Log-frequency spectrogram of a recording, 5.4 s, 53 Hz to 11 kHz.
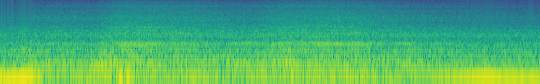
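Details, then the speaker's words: Saab 9-3 SE Turbo after a Liqui Moly 2037 engine flush for low oil pressure and tapping; after driving at 55–70 mph, a smooth engine note rises and falls with the throttle, no tapping, no warning lights. "issues. No issues at all."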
